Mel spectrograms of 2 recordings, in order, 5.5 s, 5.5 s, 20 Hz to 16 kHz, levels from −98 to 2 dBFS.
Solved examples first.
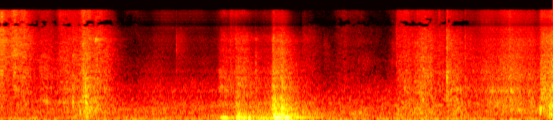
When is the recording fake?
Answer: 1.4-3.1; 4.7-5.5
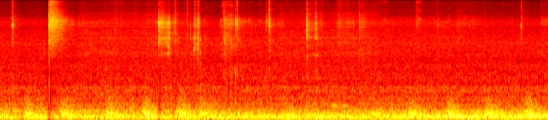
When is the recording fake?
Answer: 0.8-2.0; 2.8-3.8

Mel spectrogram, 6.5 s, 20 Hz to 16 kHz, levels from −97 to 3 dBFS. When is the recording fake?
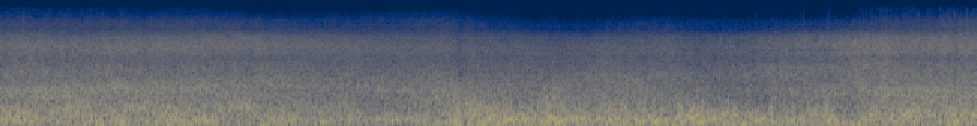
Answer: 0.8-4.6

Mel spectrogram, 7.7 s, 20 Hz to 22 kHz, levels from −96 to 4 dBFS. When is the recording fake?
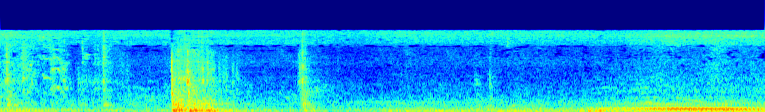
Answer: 1.1-2.8

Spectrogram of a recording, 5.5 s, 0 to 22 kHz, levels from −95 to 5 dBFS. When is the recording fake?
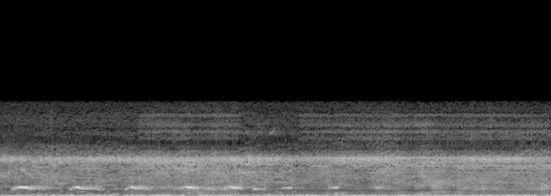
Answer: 1.4-2.4; 3.0-5.5

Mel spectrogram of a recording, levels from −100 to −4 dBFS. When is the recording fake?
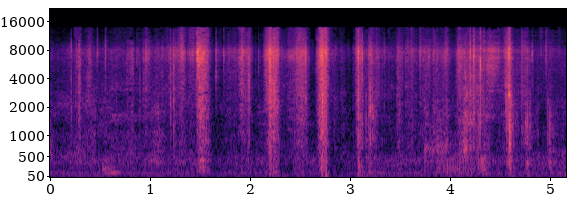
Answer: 4.2-5.2

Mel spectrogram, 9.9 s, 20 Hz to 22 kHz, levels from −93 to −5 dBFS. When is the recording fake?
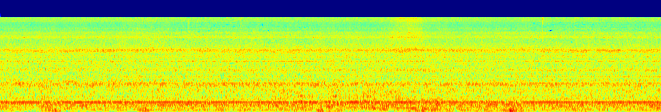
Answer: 0.0-2.1; 4.7-7.9

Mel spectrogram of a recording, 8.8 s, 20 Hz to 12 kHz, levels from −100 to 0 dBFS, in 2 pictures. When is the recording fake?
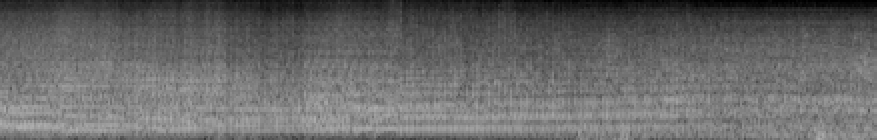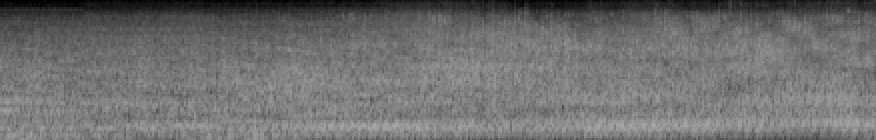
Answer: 0.0-2.0; 4.8-5.4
